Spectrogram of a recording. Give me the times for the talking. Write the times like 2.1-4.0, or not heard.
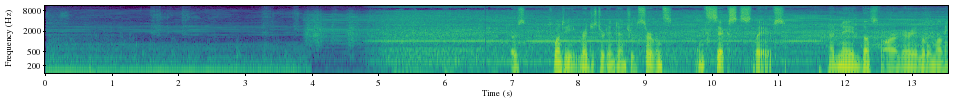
7.0-13.5.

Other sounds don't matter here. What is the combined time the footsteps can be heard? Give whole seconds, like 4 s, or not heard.
not heard.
